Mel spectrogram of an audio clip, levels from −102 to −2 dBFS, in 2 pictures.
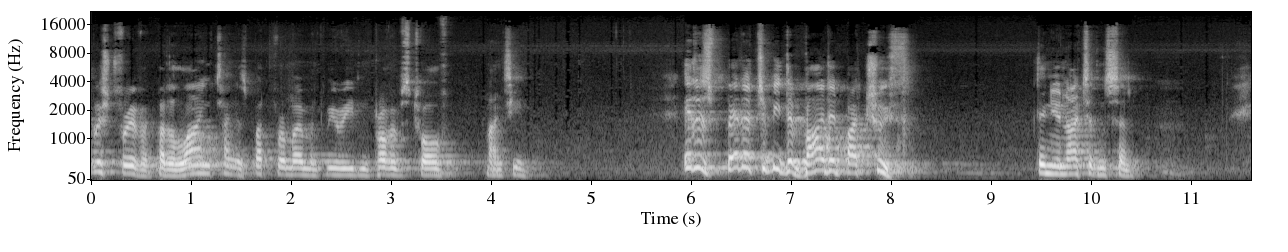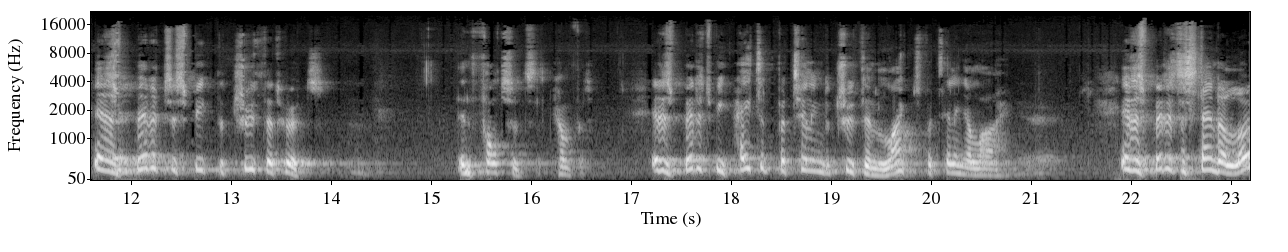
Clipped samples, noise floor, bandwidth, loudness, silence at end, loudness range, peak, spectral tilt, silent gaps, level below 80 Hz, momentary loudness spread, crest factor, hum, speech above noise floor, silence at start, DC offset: under 0.1%; -55 dBFS; 18 kHz; -19 LUFS; 0 s; 5 LU; -4 dBFS; -4 dB/octave; none; -64 dBFS; 12 LU; 16 dB; none; 36 dB; 0 s; under 0.1%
